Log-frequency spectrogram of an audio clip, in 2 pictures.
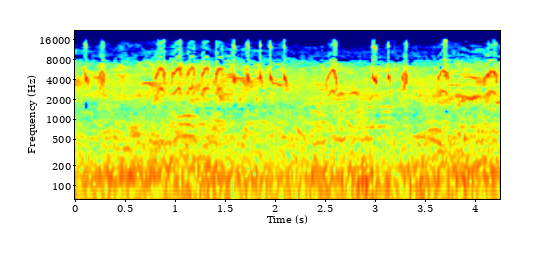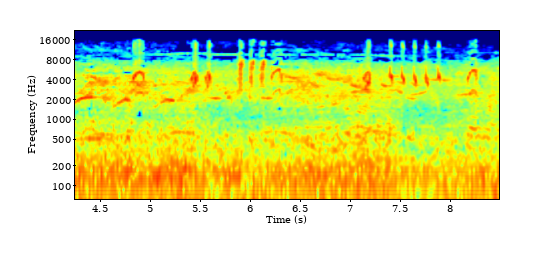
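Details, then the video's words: Kapas tembak songbird material: high, sharp chirps and quick whistled trills tumbling over one another in rapid bursts, several small birds overlapping against a faint outdoor background. "KAPAS TEMBAK"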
